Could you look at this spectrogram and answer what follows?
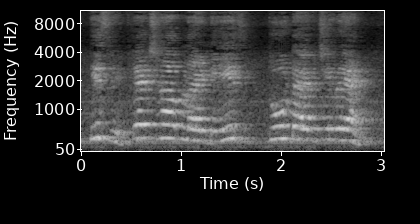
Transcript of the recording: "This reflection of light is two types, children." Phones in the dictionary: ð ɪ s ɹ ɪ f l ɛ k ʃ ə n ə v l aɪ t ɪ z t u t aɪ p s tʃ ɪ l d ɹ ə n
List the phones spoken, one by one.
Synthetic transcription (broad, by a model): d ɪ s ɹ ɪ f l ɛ k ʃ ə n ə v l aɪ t ɪ z t u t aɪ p tʃ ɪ l d ɹ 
